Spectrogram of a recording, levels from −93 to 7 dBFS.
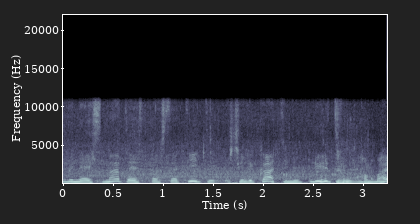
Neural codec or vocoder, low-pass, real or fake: none; 10.8 kHz; real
